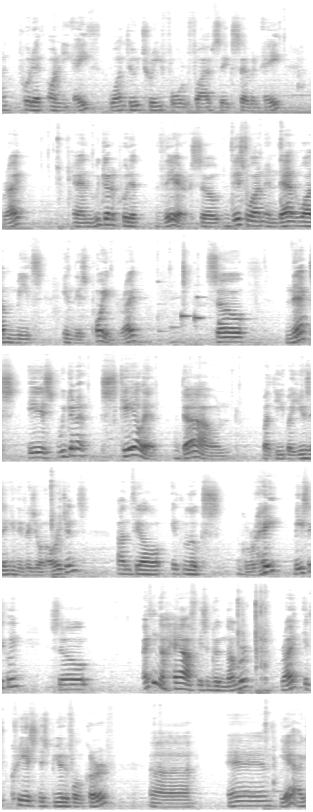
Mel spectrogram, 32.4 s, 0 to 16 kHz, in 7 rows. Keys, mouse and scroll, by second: 4.4-5.2 scroll down 10, 5.2 click, 5.4 g, 6.1-8.3 scroll up 10, 8.3 shift+click, 9.8 click, 10.7 click, 12.2 click, 15.0-16.2 drag, 16.7 click, 17.3-19.2 drag, 19.2 s, 25.7-28.8 drag, 29.6-30.0 scroll up 1, 30.1 click, 32.0 click.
